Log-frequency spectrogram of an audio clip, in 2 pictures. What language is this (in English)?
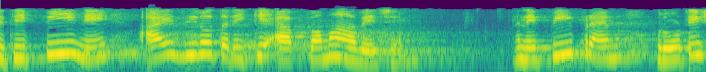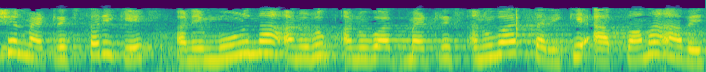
Gujarati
